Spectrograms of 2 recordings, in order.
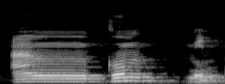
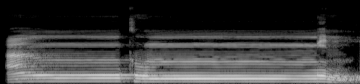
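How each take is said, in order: First: The two m sounds are kept separate. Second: The two m sounds merge with a nasal hum. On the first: The speaker calls it wrong. "Kalau tidak dimasukkan maka terbacanya nanti jelas" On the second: The speaker calls it right. "Dimasukkan dan didengungkan"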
